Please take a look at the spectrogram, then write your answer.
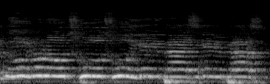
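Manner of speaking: Brian panicking. Retold or imitated. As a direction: scramble to explain yourself. Brian panicking defends himself.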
